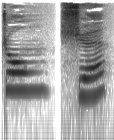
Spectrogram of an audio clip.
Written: zhong1xue2

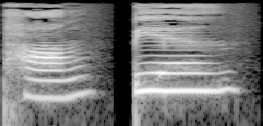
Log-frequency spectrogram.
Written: pang2bian1

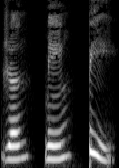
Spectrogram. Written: ren2min2bi4

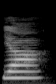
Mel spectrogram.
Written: ya5

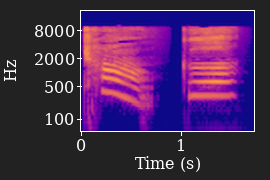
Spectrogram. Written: chang4ge1

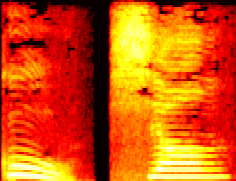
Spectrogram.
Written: gu4xiang1

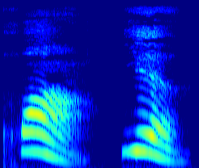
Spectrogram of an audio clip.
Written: hua4yan4

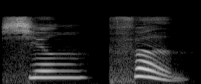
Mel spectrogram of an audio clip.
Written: xing1fen4

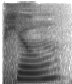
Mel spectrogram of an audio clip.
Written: ping2

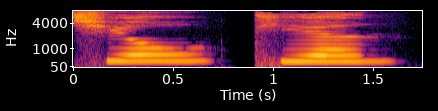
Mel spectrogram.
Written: qiu1tian1

